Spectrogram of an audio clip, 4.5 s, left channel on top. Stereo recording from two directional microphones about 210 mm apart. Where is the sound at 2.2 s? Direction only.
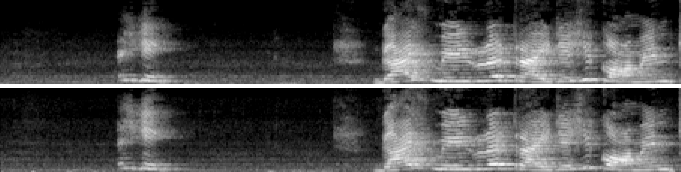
20° right (ahead or behind).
